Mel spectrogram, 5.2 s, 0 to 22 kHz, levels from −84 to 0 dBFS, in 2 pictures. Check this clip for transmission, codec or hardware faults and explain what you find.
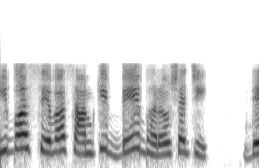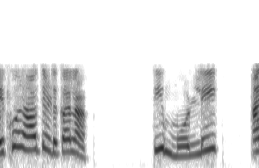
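One codec fault runs through the whole speech clip. Nellymoser compression is the likely cause: a low-rate coder spends a fixed two bits per sample on short blocks, so weak bands get no bits and are refilled with noise. The damage is heavy. Speech sounds rough and hissy, smeared and underwater, with nothing above 5.3 kHz, which fits a rate around 22 kbps.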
